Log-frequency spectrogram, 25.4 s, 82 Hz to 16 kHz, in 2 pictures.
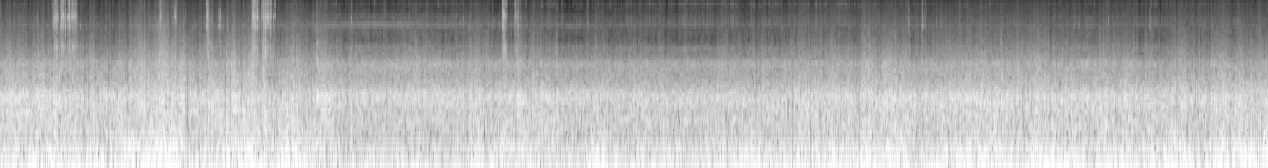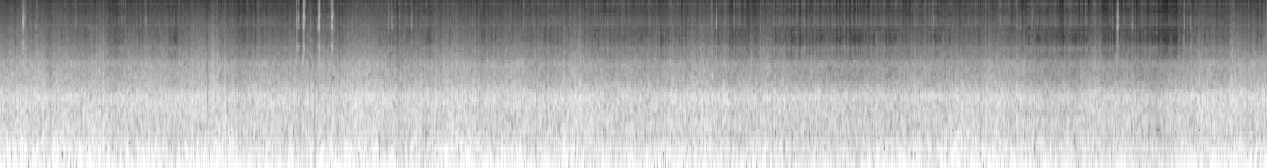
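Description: Steady wind rush and road-traffic noise picked up by a helmet-mounted camera on a moving bicycle, loud and low, with a few sharp clicks near the start and again about 16 seconds in.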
